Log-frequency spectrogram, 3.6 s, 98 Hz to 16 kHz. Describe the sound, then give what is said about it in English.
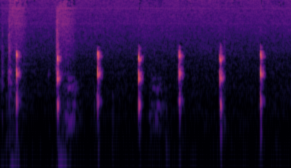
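A quiz countdown clock ticking in a steady rhythm, seven crisp ticks about half a second apart, clear with nothing else behind them; 15 seconds given to answer a quiz question on who wrote the horror novel Frankenstein. “15 seconds on the clock.”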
